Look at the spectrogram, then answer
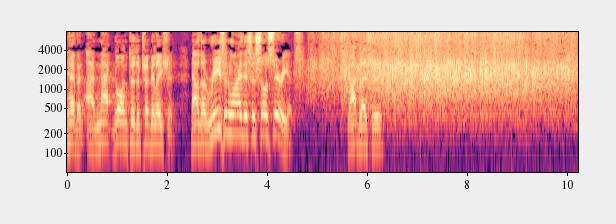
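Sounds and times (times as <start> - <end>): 
speech: 0.0 - 5.0, 5.6 - 6.5
sustained applause from a large audience: 4.6 - 10.2.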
